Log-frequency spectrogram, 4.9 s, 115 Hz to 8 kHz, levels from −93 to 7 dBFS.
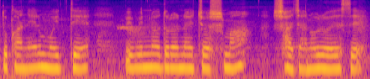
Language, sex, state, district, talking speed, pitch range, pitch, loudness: Bengali, female, Assam, Hailakandi, 85 wpm, 205-220 Hz, 210 Hz, -15 LUFS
